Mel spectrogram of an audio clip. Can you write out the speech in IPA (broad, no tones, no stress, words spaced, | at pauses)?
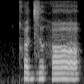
qʰʊd͡zʌhɑ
